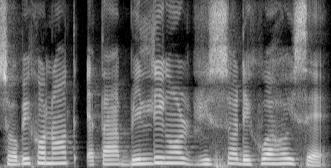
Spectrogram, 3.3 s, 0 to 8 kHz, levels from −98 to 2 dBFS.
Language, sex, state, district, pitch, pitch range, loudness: Assamese, female, Assam, Kamrup Metropolitan, 225 Hz, 205-245 Hz, -15 LUFS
